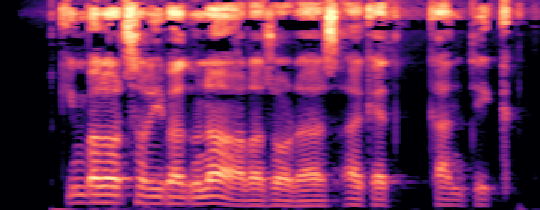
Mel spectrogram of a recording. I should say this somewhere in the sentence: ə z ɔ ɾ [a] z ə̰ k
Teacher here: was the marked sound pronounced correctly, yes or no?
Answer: no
